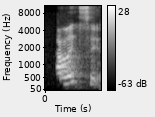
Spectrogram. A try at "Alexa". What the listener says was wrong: Alexei, what am I, Russian or what is this? No, it's Alexa with A in the end.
